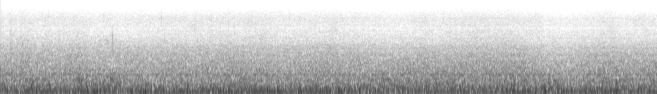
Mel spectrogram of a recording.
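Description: Boat motor running steadily with an even low hum, under wind and water noise.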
